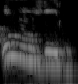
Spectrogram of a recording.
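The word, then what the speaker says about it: انظروا: Nah, di sini ada Hamzah wasal, maka bacanya unzuru.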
